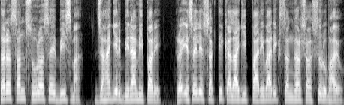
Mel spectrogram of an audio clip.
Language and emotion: Nepali, neutral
